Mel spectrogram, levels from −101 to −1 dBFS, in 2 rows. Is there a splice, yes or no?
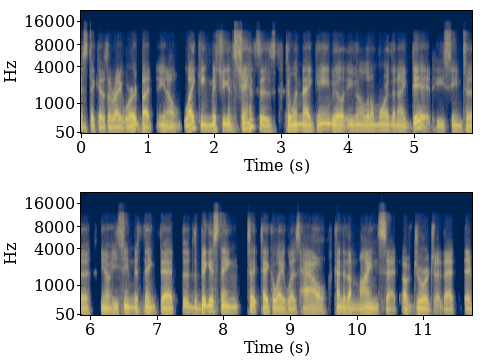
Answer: yes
